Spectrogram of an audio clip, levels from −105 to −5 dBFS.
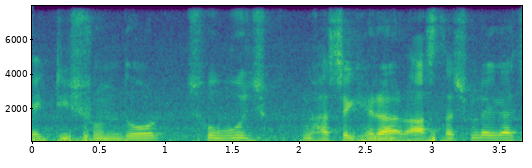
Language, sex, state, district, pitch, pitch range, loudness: Bengali, male, West Bengal, Paschim Medinipur, 135 Hz, 130-145 Hz, -20 LUFS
